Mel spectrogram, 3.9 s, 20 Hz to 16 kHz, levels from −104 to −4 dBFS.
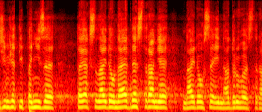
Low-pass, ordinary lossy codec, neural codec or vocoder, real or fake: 14.4 kHz; Opus, 24 kbps; none; real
